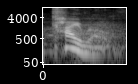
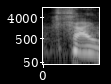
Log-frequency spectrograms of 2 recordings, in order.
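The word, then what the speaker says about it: χαίρω: not just Cairo, just you kind of work up a little bit of spit and it's like Cairo. Cairo.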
